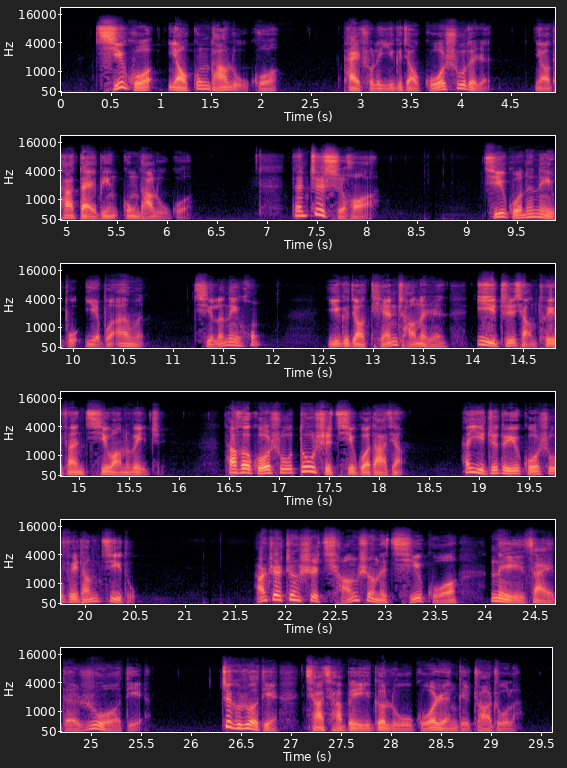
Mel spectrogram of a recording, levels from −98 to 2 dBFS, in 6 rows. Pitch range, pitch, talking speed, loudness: 90-125 Hz, 105 Hz, 225 characters per minute, -22 LUFS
